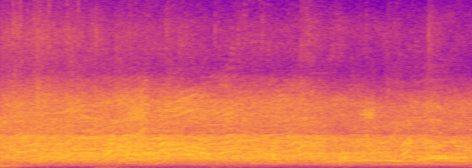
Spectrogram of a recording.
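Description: A large crowd claps and cheers for a young man at a lively gathering, a dense wash of clapping mixed with shouts and chatter, loud and sustained throughout.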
